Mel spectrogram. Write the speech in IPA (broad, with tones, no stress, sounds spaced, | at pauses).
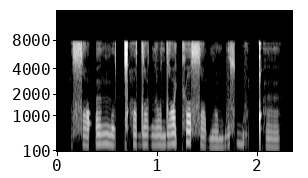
sˤ ɑ˨ ʔ œ˦ ŋ o˩ ǀʰ ə˦ dˤ e˦ ɡ œ̃˦ dˤ ə˞˥ kʲ ə˥ sˤ ɑ˩ b õ˩ b o˦ s b u˨ ǃʰ œ̃˩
